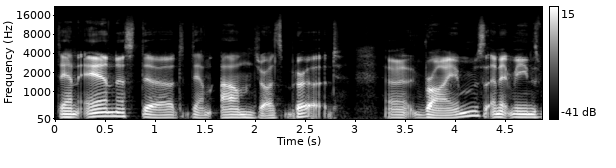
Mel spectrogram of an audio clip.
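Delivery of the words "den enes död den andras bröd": slow Swedish phrase. Shown as a demonstration. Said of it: "this week we have".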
